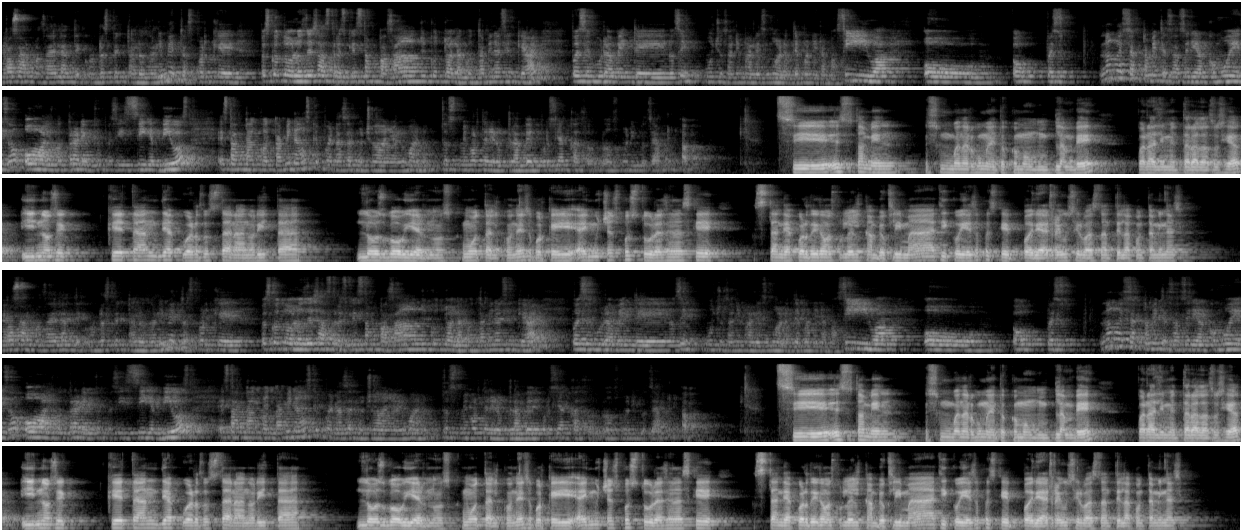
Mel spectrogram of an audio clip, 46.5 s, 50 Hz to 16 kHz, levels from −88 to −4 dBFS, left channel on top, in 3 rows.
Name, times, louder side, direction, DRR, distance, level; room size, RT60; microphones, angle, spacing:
voice 1, 0.0-12.4 12.6-12.8 13.1-13.3 13.7-24.1 24.7-24.8, left 2 dB, 85° left, -2 dB, 5.4 m, -42 dB
voice 2, 25.2-26.7 27.0-29.1 29.7-31.8 32.3-34.7 35.4-39.9 40.4-45.7, right 2 dB, 15° right, 10 dB, 0.6 m, -27 dB
18.5 x 8.6 x 5.3 m, 1.0 s
head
